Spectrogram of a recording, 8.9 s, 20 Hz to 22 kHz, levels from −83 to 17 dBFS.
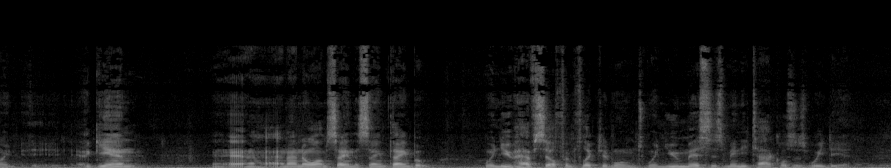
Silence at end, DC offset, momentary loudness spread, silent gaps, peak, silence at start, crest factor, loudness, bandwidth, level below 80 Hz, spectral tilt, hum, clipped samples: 0 s; under 0.1%; 16 LU; none; -12 dBFS; 0 s; 20 dB; -31 LUFS; 16 kHz; -44 dBFS; -4.5 dB/octave; none; under 0.1%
